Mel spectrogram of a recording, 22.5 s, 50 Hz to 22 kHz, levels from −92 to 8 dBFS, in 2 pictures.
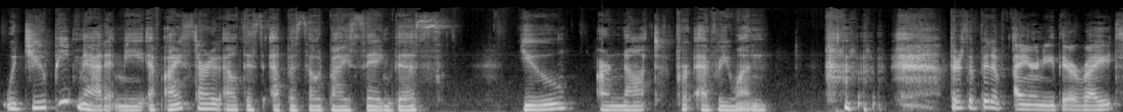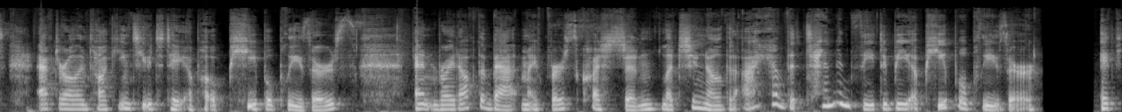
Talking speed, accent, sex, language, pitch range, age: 160 wpm, American, female, English, 145-185 Hz, 40-59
